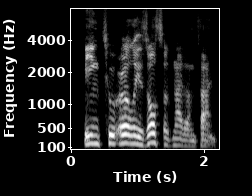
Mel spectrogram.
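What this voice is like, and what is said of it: Germanic accent. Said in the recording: “I love that accent. Wow. ... that Germanic accent”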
